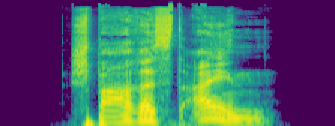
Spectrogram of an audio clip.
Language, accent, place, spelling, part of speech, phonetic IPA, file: German, Germany, Berlin, sparest ein, verb, [ˌʃpaːʁəst ˈaɪ̯n], De-sparest ein.ogg
- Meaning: second-person singular subjunctive I of einsparen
